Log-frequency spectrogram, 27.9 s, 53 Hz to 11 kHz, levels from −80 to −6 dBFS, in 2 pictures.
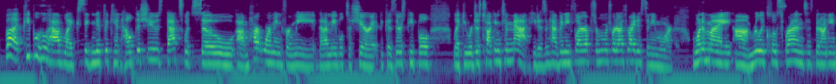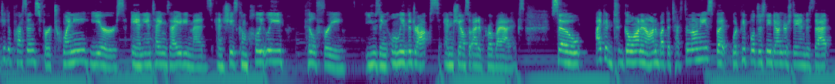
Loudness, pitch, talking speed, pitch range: -25 LUFS, 200 Hz, 200 wpm, 180-220 Hz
